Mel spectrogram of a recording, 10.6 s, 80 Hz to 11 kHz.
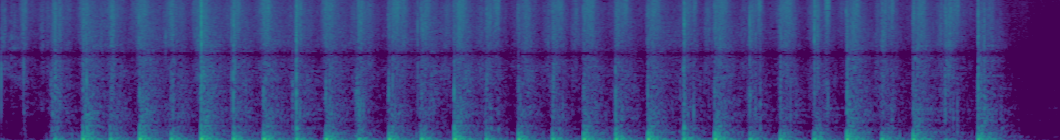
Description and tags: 01-35 Footsteps, Wood, Socks, Running 2
Footsteps, running on wood floor with socks
fast, footsteps, hardwood, running, socks, wood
